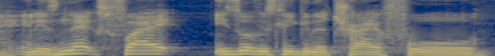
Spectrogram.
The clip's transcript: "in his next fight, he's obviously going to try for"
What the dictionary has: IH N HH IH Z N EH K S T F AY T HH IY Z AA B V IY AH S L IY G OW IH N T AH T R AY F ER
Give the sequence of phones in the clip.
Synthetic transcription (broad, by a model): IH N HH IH Z N EH K S T F AY T HH IY Z AA B V IY AH S L IY G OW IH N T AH T R AY F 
